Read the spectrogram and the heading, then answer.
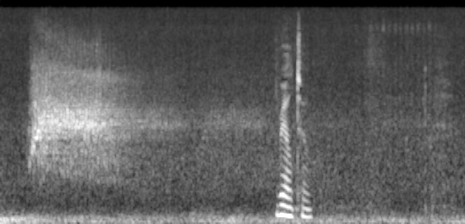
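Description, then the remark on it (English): Steady rain patters and hisses throughout on Relto, swelling louder for a moment early on, while a voice briefly speaks a single word over it. “It's raining on Relto.”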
